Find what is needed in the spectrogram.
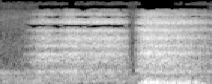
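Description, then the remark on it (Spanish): A man draws a long, rasping breath, pauses briefly, then gasps again more forcefully, the heavy breathing loud with no talking. “Siga respirando, jale el aire.”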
